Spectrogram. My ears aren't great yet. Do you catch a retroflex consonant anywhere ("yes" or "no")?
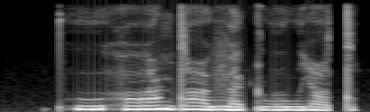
yes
